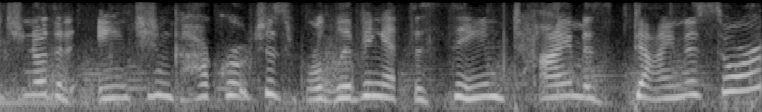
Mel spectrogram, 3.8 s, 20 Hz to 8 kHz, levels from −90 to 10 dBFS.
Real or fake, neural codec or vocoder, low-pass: real; none; 7.2 kHz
